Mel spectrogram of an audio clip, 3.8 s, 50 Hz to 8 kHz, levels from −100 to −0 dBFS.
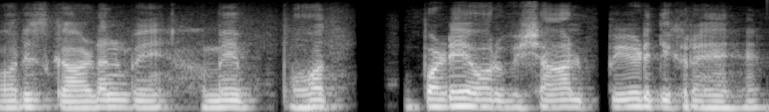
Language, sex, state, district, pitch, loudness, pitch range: Hindi, male, Uttarakhand, Uttarkashi, 140 Hz, -16 LUFS, 135-145 Hz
